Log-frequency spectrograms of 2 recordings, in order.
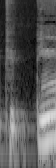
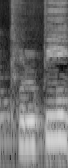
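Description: First: ਥਿੱਤੀ with no n inside, final vowel nasal; nasalised ending. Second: ਥਿੰਤੀ with a full n before the t; common misreading. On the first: Teacher showing the bindi to a pupil, ਥਿੱਤੀ with nasal final vowel. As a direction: let only the last vowel of ਥਿੱਤੀ go nasal. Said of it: "ਇਹ ਯਾਨੀ ਬਿੰਦੀ ਨਾਲ ਬੋਲਣਾ ਹੈ". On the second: Teacher mimicking how many reciters misread it, ਥਿੰਤੀ with a hard n. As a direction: sound a clear n in ਥਿੰਤੀ. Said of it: "ਆਮ ਕਈ ਪਾਠੀ ਸਿੰਘ ਨਾ ਥਿੰਤੀ ਕਹਿ ਜਾਂਦੇ". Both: Shown as a demonstration.

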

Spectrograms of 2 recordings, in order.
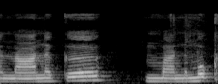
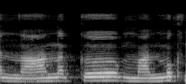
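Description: First: Nanak, clear halt, ਮਨਮੁਖ, halt; pause after each word. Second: Nanak ਮਨਮੁਖ with no pause between; wrongly run together. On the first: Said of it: "ਯਮਕ ਲਾ ਕੇ ਬੋਲਣਾ ਹੈ". (ਨਾਨਕ ਤੇ ਮਨਮੁਖ ਤੇ ਯਮਕ) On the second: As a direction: rush Nanak straight into ਮਨਮੁਖ. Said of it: "ਨਹੀਂ ਕਹਿ ਦੇਣਾ". (ਨਾਨਕ ਮਨਮੁਖ ਬਿਨਾਂ ਠਹਿਰਾਅ) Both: Shown as a demonstration.

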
